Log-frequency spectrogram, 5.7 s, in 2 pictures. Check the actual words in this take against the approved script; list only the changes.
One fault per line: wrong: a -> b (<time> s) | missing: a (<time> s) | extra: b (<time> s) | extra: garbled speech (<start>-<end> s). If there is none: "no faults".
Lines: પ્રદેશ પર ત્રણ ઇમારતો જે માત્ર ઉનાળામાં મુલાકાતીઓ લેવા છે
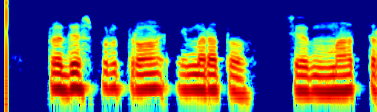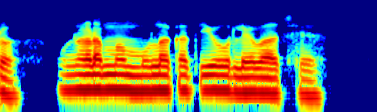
no faults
